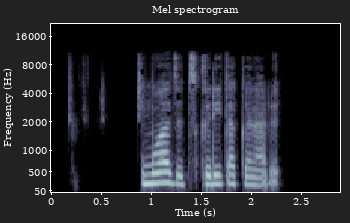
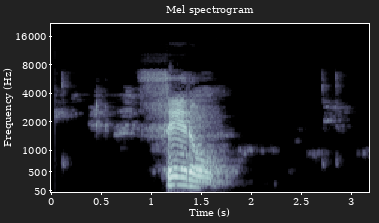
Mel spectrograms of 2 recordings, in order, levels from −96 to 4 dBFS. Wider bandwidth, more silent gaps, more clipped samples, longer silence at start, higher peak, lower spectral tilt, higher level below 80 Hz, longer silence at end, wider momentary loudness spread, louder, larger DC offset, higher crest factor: first, 11.5 kHz vs 7.6 kHz; first, 0.38-0.45 s, 0.58-0.85 s vs none; neither; second, 0.15 s vs 0.9 s; second, -8 dBFS vs 0 dBFS; about the same, -5 dB/octave vs -4 dB/octave; about the same, -66 dBFS vs -68 dBFS; second, 0.65 s vs 1.45 s; second, 16 LU vs 25 LU; second, -25 LUFS vs -14 LUFS; neither; about the same, 18 dB vs 20 dB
